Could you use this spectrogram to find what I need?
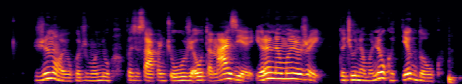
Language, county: Lithuanian, Vilnius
